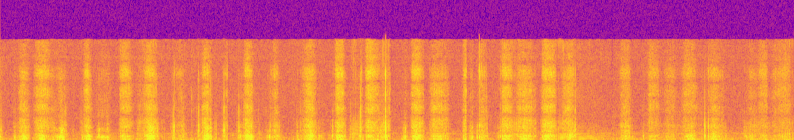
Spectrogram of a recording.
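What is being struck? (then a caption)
Ballpoint pen on paper notebook page. A ballpoint pen tip scratches across a thin, flat lined notebook page while writing Korean handwriting. The result is a quiet, irregular run of short, dry scratching strokes with bright, papery hiss and little low end.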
